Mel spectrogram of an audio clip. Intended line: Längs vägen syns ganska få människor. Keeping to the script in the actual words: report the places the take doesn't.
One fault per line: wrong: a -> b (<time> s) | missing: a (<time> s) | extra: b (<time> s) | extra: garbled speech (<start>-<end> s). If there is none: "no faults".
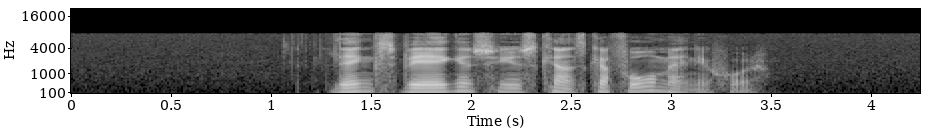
no faults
